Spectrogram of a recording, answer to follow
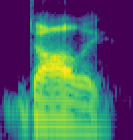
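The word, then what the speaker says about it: DALL-E: one called uh uh dolly dolly dolly thank you so like da d8 like Dolly like the the um artist oh close because it's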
